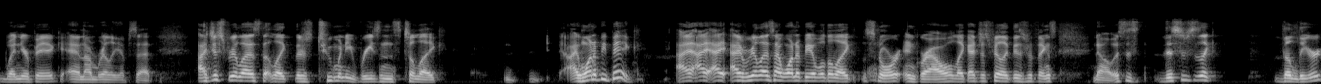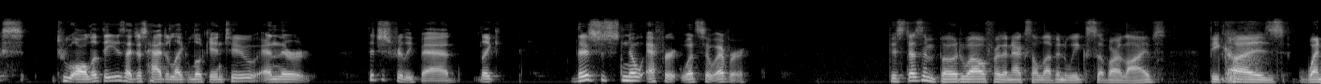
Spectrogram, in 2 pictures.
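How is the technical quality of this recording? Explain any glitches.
The recording carries two recurring call-path faults: an echo leak and background gated by the echo canceller, with the audio band topping out at 8 kHz as the Opus call path passes it.

Echo leak appears at 0.04–1.65 s, 4.72–6.69 s, 12.5–15.29 s and 23.49–26.2 s. A faint copy of the speech trails the original by 346 ms, roughly 30 to 40 dB down. The likely cause is a far-end loudspeaker whose echo canceller left some residual echo in its microphone signal.

Background gated by the echo canceller occurs within 1.47–4.72 s, 11.38–17.93 s and 24.89–25.3 s. The room tone dips sharply, by as much as about 40 dB, for a few tenths of a second up to about a second in total per stretch. This happens while the canceller suppresses the microphone during loudspeaker playback, and the background comes back once it releases.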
